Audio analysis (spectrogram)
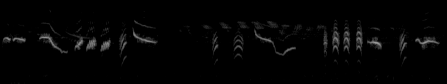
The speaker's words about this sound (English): Baltimore Oriole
